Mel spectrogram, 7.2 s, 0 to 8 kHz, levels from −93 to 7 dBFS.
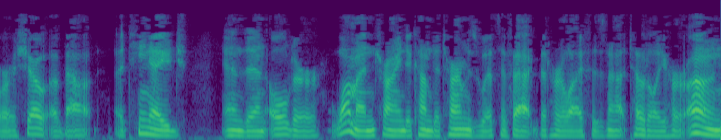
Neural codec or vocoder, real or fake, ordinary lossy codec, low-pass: none; real; MP3, 24 kbps; 7.2 kHz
